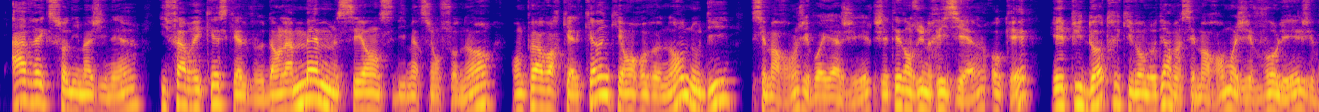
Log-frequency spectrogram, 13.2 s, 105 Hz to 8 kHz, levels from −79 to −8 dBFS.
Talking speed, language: 225 wpm, French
